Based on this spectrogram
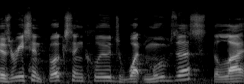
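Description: A man speaks in a bright, sharp tone with ordinary pitch variation.

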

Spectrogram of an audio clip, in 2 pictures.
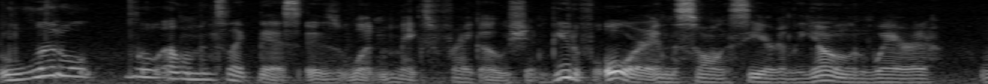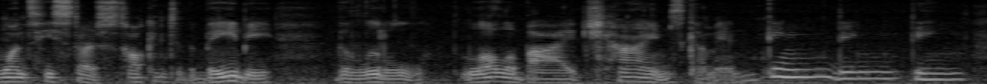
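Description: A soft-spoken man at a fairly slow pace over light background noise. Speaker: music commentator, video creator. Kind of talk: casual talk to camera, music commentary. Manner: soft-spoken, quiet. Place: home room. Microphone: phone near.

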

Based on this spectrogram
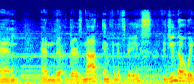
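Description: Clear music plays in the background. A man with a fairly low pitch speaks at a moderate pace. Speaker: interviewer. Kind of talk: interview questions. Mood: friendly, persuasive. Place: hall. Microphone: phone near.

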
